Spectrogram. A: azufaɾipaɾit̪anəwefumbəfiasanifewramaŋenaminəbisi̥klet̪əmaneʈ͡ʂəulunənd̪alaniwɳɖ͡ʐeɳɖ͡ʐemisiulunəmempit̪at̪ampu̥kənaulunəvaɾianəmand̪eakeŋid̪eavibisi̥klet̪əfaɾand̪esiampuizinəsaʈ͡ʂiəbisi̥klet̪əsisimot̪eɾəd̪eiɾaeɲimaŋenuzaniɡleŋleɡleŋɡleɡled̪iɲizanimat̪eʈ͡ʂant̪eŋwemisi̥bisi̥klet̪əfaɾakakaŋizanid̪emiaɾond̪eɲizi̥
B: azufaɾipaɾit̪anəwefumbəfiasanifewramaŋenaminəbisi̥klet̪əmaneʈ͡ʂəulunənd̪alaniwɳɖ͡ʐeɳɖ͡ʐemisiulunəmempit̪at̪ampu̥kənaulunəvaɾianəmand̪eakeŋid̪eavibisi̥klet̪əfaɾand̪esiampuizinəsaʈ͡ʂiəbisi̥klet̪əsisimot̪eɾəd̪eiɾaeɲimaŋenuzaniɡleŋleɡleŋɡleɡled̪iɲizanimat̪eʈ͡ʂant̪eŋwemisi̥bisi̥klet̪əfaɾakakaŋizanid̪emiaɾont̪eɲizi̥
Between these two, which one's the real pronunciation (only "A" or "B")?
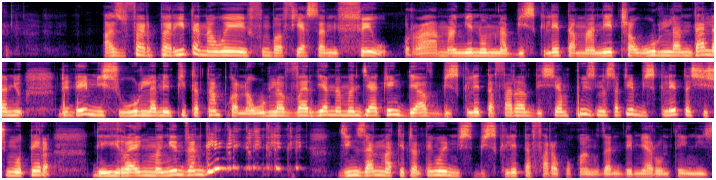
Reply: B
